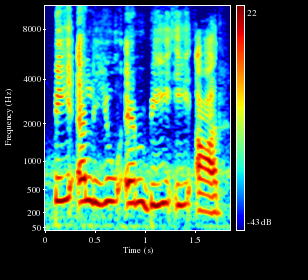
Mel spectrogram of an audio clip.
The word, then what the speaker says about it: plumber: In these words, b is silent. For example, Plumber. We don't say plumber. Generally we say plumber, but in our day-to-day language, this is generally acceptable because language is just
